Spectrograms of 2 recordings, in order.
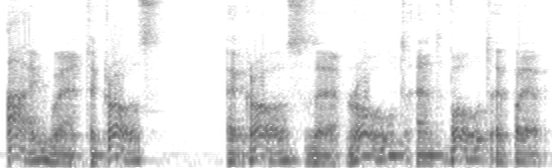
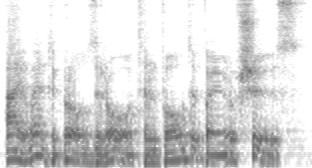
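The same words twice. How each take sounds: First: Slow, halting iambic beat, stressing went, -cross, road, bought, pair; metrical read-aloud. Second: Said in the usual way. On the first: Shown as a demonstration. Reader testing the line, slowly stressing every second syllable. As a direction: tap out "I went across" beat by beat. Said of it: "say the following line aloud". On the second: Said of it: "you will hear what I mean".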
